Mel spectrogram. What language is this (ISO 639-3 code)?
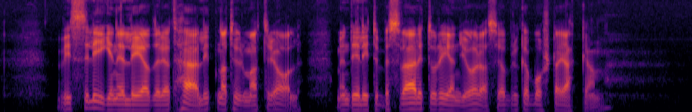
swe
